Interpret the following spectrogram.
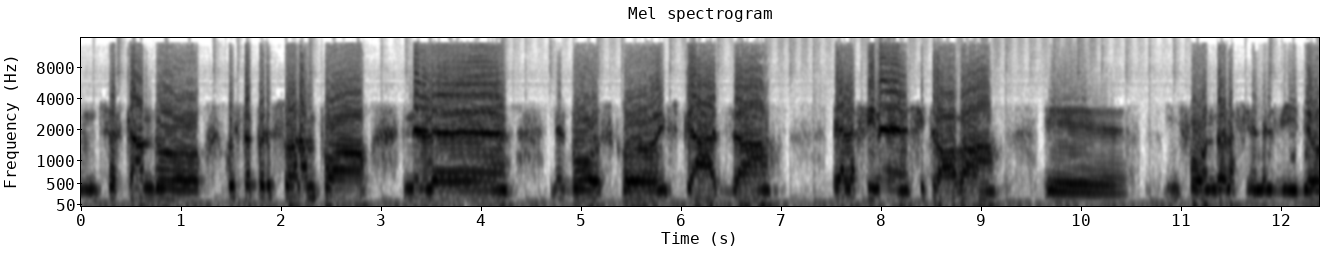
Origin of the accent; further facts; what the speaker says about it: Cervia, Emilia-Romagna, Italy; mentre io sono di Cervia, e siamo andati in spiaggia qui vicino a noi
